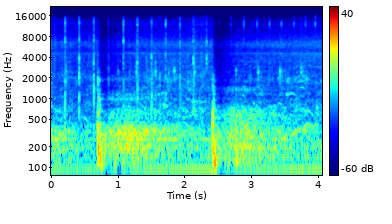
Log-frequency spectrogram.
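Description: Crowd applauding: a dense patter of many hands clapping, with a few louder single claps standing out.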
